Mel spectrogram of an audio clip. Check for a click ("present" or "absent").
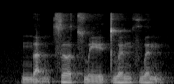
absent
